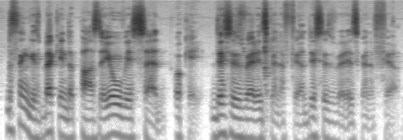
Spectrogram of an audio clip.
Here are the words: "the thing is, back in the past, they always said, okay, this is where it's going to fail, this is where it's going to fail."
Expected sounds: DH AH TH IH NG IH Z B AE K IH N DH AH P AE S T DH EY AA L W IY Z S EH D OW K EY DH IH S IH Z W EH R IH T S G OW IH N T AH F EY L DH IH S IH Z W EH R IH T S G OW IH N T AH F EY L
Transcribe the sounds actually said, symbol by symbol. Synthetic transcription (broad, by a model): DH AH TH IH NG IH Z B AE K IH N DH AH P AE S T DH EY AA L W IY Z S EH D OW K EY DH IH S IH Z W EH R IH T S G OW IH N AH F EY L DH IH S IH Z W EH R IH T S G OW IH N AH F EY L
